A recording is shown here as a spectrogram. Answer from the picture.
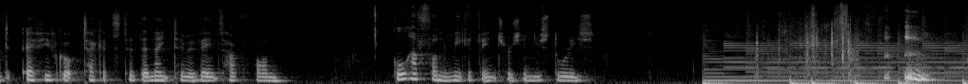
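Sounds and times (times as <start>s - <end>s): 
speech: 0.0s - 3.0s, 3.9s - 6.0s, 9.0s - 9.4s
paper rustling as a sheet is turned over: 7.4s - 9.4s
gruff throat clearing: 8.8s - 9.5s.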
